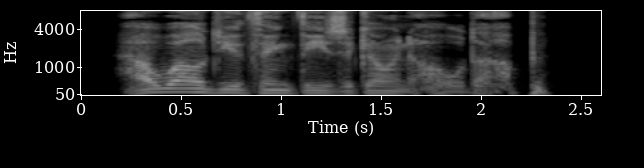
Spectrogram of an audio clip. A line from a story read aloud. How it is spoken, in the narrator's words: the pilot asked quietly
